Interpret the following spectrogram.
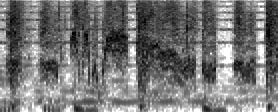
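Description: House music with a steady kick drum about twice a second, and a DJ scratching on the decks over it: quick back-and-forth sweeps that rise and fall in pitch.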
